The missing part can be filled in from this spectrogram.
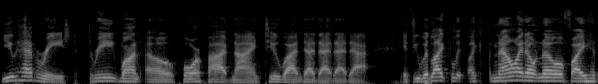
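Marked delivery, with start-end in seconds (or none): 0.0-4.5 robotic, automated computer recording voice. Complaining about voicemail greetings, imitating a computer voicemail voice. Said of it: "it's the computer voice".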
